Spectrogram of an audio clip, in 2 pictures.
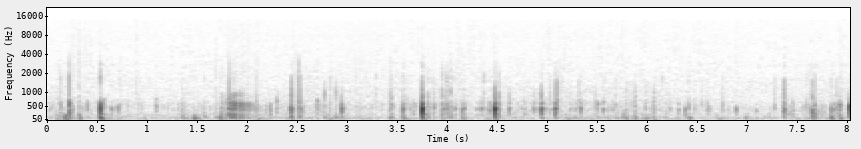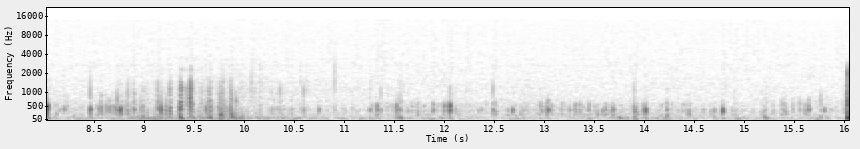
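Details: Person's stomach growling (borborygmi): quiet, continuous gurgling and rumbling with irregular bubbly pops.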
